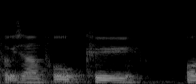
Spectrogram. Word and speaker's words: coup: silent in receipt, so you don't have to pronounce it. And yeah, and also some other words like for example coup, or like cobbled.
